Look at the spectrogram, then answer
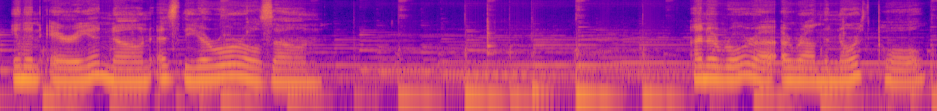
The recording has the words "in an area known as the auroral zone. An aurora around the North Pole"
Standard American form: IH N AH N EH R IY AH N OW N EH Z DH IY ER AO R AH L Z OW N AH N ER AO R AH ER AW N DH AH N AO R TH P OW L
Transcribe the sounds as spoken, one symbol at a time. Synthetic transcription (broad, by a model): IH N AH N EH R IY AH N OW N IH Z DH IY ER AO R L Z OW N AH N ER AO R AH ER AW N DH AH N AO R TH P OW L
